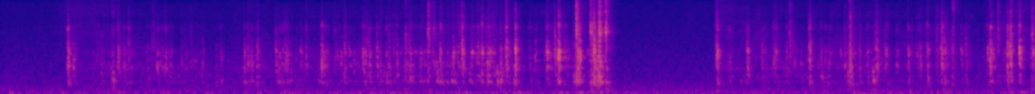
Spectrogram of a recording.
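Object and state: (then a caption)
Plastic computer keyboard being typed on. Fingertips press the keys of an old beige plastic computer keyboard in a steady run of quick, bright, dry clicks with almost no low end. The typing builds to a louder flurry near the middle, stops for a brief silent pause, then resumes at the same brisk pace.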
